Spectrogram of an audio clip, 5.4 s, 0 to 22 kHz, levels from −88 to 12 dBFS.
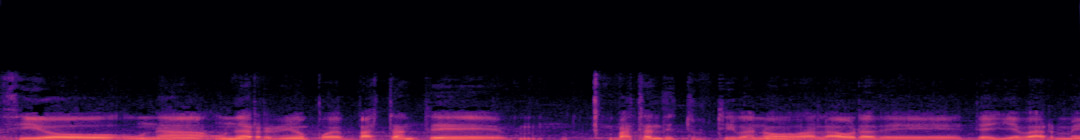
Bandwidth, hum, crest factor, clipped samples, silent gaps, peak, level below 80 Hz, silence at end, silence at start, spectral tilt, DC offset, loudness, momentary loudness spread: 10.5 kHz; none; 16 dB; under 0.1%; none; -8 dBFS; -66 dBFS; 0 s; 0 s; -6.5 dB/octave; under 0.1%; -25 LUFS; 10 LU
